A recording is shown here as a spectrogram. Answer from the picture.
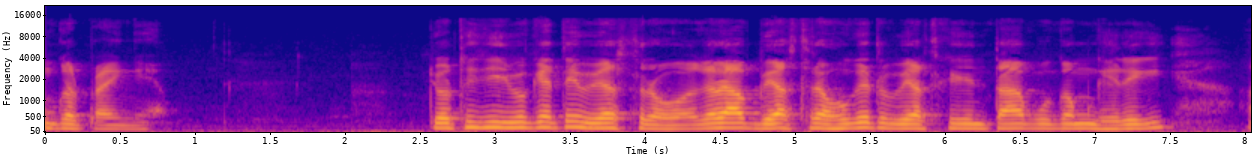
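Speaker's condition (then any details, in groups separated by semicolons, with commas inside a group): Cerebral palsy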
